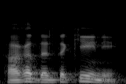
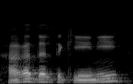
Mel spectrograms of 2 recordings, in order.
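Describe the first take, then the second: First: Haga delta kini, stressing the first syllable of kini; KI-ni with a falling finish; accent on the front. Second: Haga delta kini, stressing the last syllable of kini; ki-NI with a rising finish; accent on the end. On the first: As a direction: lean on ki in kini. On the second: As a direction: lean on ni in kini. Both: Shown as a demonstration. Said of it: "completely different meaning".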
